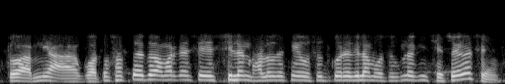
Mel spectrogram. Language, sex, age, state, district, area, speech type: Bengali, male, 45-60, West Bengal, South 24 Parganas, rural, conversation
